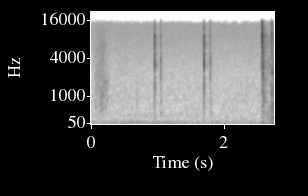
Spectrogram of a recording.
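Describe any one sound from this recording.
Phone buttons click.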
